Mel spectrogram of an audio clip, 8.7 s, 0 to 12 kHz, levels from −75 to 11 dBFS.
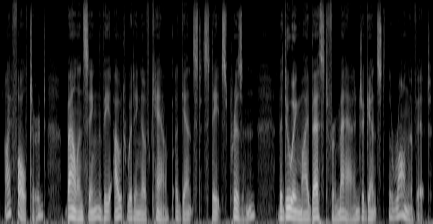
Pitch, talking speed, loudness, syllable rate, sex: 105 Hz, 145 wpm, -20 LUFS, 4.2 syllables/s, male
